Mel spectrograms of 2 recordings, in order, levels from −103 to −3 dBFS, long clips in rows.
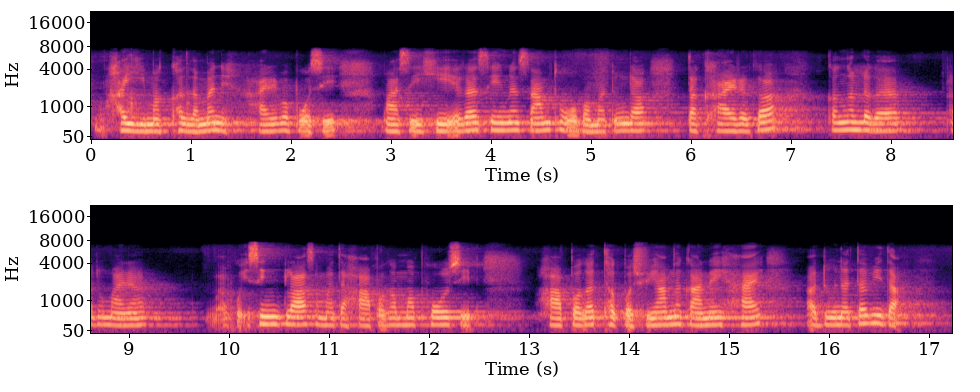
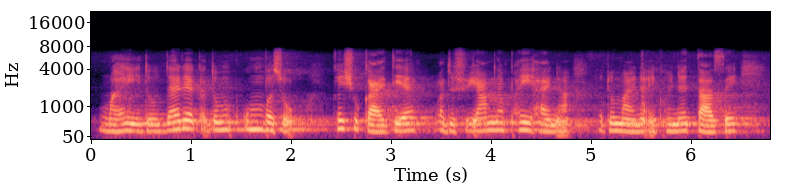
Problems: none marked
